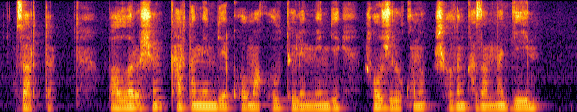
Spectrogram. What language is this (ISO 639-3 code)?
kaz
